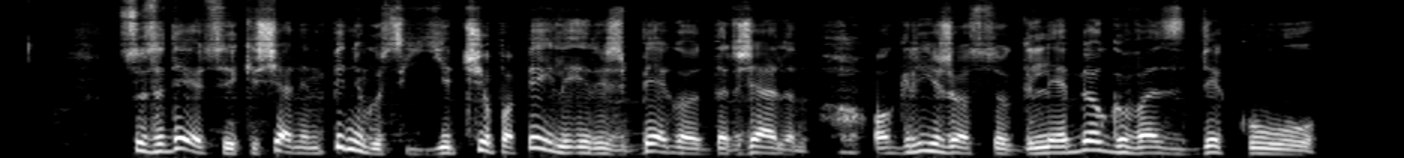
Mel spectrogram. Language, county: Lithuanian, Panevėžys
